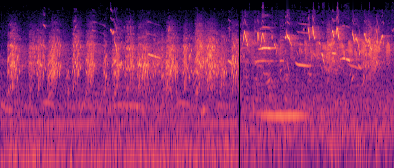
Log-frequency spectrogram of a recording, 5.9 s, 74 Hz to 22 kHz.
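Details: Grayish baywing, a bird of the icterid family about 18 cm long, in a rural, wooded setting: a busy chorus of harsh, squeaky chattering notes with sharp whistled slides, several birds overlapping, plus a steady low hum.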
